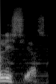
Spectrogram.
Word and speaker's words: Lisis: Y ahí tiene un diálogo entre Platón y un joven aristocrático llamado Lisias o Lisis, cualquiera de las dos pronunciaciones.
